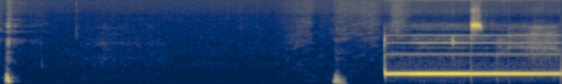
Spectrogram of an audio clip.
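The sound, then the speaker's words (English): A telephone call being placed: two short, low thumps, then a steady, unbroken dial tone drones on to the end with a couple of faint clicks over it. “I'm going to try calling”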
